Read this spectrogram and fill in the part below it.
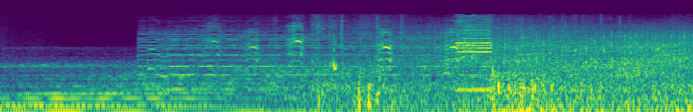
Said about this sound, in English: Oh, why do they do that? I mean, a dead camel is more than enough to feed the lot of them, but no, they must squabble over it first. Stupid birds. The griffon vulture always gives way to the black vulture anyway, so...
